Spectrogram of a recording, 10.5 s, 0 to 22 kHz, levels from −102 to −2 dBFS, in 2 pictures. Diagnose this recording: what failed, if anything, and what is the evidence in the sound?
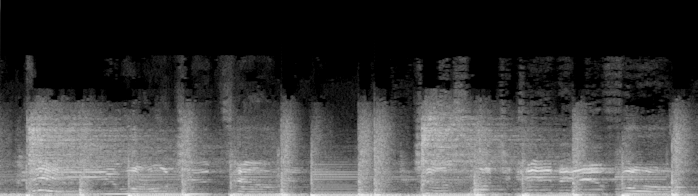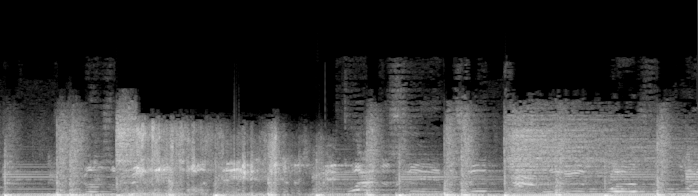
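A call bitrate drop, on the call side: from 6.27 to 7.81 s the top end collapses from 20 kHz to 8 kHz and the sound turns coarse and muffled before clearing. The bandwidth estimate fell, so Opus was squeezed, apparently to around 8 kbps.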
